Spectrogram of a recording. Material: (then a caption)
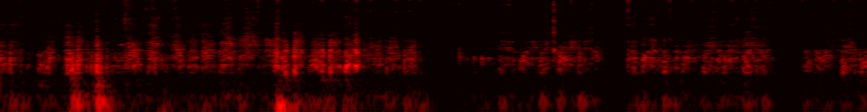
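Plastic. A cotton swab, held in the fingertips, scrubs along the gaps between the black plastic keys in the top row of a dirty laptop keyboard. It makes a dense, scratchy rubbing sound centered in the midrange, broken by three brief silences as the swab lifts and moves to a new spot.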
